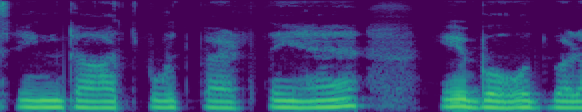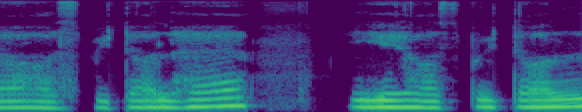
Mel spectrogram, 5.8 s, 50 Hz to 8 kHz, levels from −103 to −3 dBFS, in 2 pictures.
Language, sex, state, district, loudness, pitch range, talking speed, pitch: Hindi, female, Uttar Pradesh, Etah, -32 LUFS, 170-190 Hz, 115 wpm, 180 Hz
